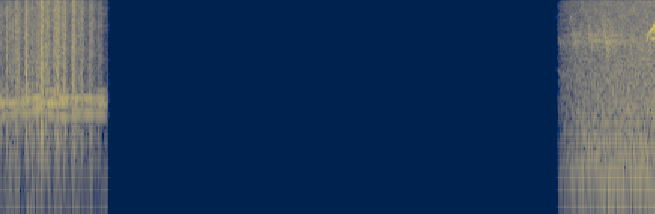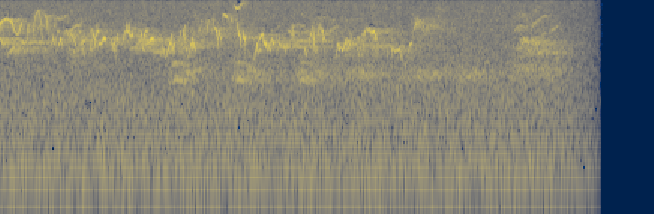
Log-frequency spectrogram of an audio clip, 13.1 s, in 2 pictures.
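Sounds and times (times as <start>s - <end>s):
birds chirping and warbling: 5.6s - 12.4s.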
